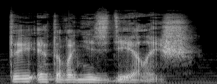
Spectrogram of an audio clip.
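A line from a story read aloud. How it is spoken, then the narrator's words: Warm intimate whisper. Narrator (Russian): задушевно прошептал Френ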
